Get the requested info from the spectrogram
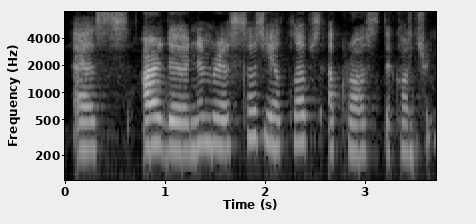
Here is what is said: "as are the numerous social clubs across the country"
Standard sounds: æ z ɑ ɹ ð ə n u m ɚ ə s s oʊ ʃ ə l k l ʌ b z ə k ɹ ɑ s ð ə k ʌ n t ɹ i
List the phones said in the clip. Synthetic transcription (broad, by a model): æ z ɑ ɹ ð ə n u m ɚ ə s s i ə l k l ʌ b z ə k ɹ ɑ s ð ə k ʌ n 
